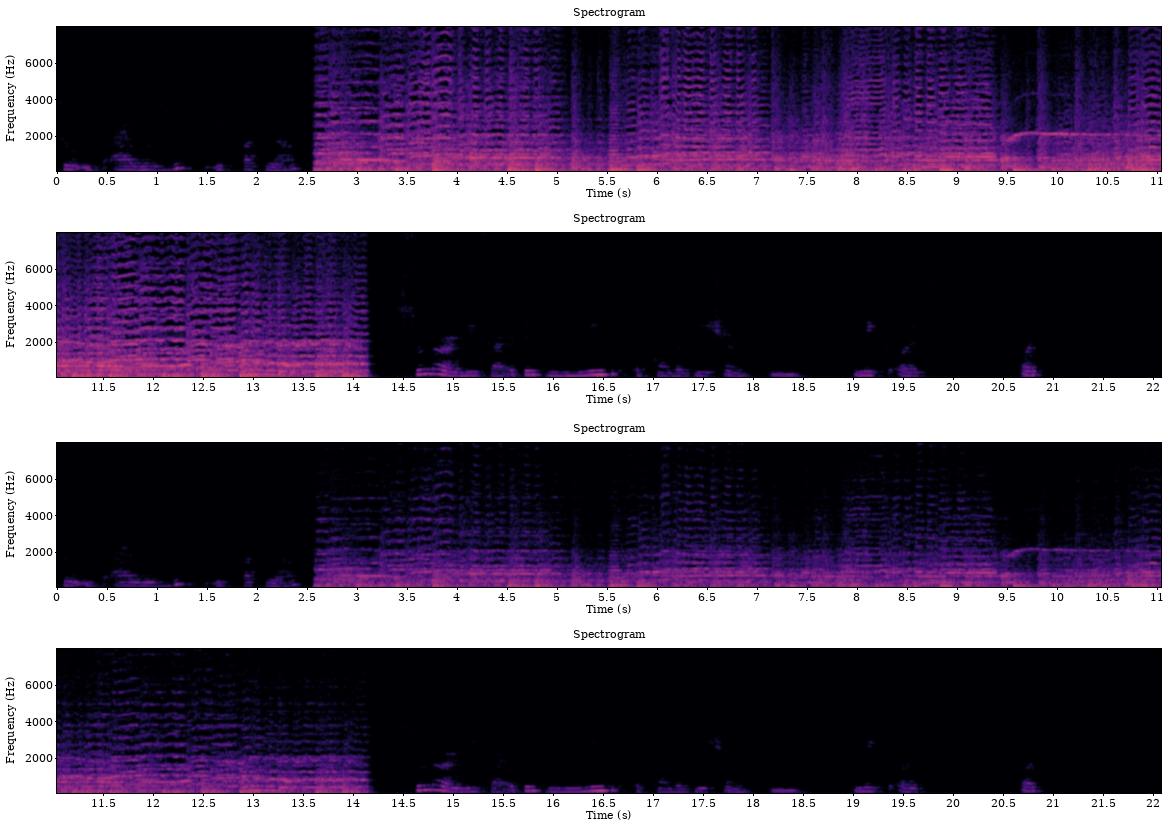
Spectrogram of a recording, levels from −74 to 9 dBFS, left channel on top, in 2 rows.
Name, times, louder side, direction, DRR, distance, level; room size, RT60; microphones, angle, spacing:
voice 1, 0.0-2.4 11.7-12.3 12.9-13.5 14.4-18.5 19.0-19.7 20.7-20.8, left 1 dB, 40° left, 0.7 m, -47 dB
sound 1, 2.6-14.2, left 7 dB, 85° left, 0.3 m, -29 dB
3.2 x 2.9 x 3.8 m
head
